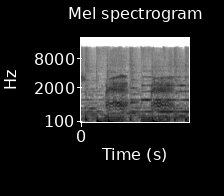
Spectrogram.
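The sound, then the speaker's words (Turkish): A lamb on a farm bleats several times in quick succession, wavering and fairly loud, over a steady musical backing with no talking. “Ali Baba'nın bir çiftliği var. Çiftliğinde kuzuları var.”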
